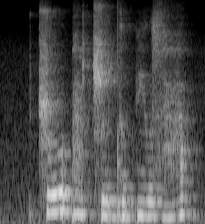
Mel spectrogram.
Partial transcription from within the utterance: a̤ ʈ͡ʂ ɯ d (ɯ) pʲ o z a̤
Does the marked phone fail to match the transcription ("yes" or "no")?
no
